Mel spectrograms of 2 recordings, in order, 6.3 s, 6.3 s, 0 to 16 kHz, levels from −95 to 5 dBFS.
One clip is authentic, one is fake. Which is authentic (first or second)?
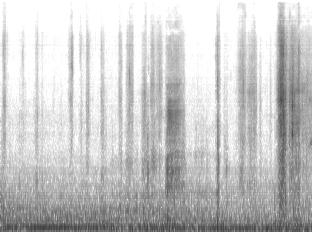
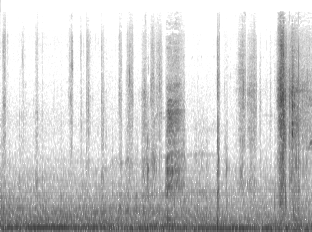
second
